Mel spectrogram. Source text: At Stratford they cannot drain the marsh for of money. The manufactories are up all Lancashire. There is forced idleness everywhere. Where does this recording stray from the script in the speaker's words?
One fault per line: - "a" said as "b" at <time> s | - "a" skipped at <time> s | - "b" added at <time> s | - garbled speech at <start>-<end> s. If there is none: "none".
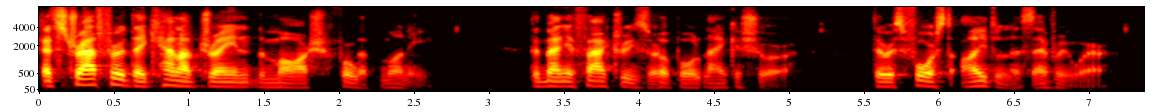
none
